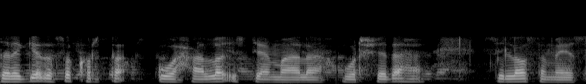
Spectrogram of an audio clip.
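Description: Throughout the speech, every phrase is trailed by a faint, thin copy of itself arriving around 400 ms later, about 20 dB below the direct sound. This is echo with no canceller. The far end is playing the call through a loudspeaker, its microphone picks that playback up again, and nothing subtracts it, so the talker's own speech returns after the network round trip. The echo stays confined to the narrow telephone band, like the direct speech carried over G.711.

At 3.36 s the sound drops out abruptly for 20 ms, to 3.38 s, with hard edges on the gap. This is packet loss filled with silence, and a hole that short fits a single lost packet. The receiver had nothing to play for that slot and inserted silence instead of concealing the loss, so the signal cuts to silence and back without any fade.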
